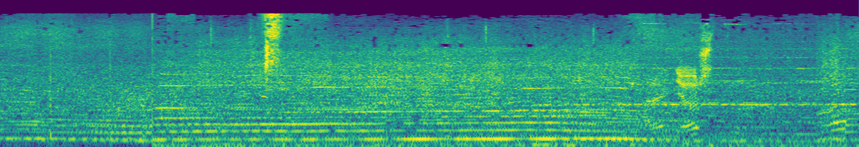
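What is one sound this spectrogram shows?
A race car engine roars loudly from close by.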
